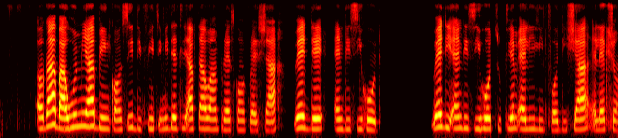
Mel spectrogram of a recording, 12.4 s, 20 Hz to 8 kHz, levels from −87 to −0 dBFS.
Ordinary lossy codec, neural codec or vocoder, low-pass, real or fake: none; vocoder, 44.1 kHz, 128 mel bands every 512 samples, BigVGAN v2; 7.2 kHz; fake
